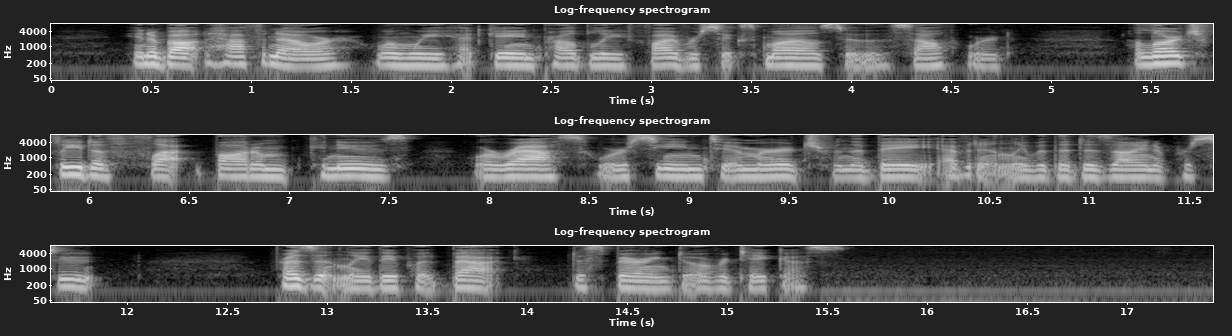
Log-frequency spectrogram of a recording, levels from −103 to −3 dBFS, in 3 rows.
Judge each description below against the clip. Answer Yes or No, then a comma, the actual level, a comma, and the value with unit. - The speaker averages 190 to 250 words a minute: No, average, 165 wpm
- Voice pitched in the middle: Yes, medium, 165 Hz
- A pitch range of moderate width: No, narrow, 1.7 semitones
